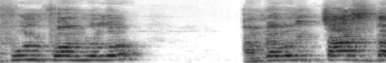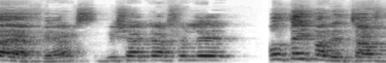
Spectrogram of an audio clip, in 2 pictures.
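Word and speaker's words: chargé d'affaires: সিডিএ এটার full form হলো, আমরা বলি চার্জ দ্য অ্যাফেয়ার্স, বিষয়টা আসলে বলতেই পারেন চার্জ দ্য অ্যাফেয়ার্স অনেকেই বলে, কিন্তু মূল যদি আপনি এটা ফ্রেঞ্চ শব্দ যেটু চার্জে দ্য অ্যাফেয়ার্স, যারা ফ্রেঞ্চ পড়েছেন বা আইআর এর স্টুডেন্ট বা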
